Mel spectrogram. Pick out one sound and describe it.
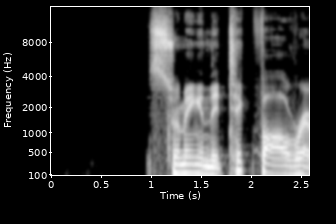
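A young man speaks loudly and close to a microphone.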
